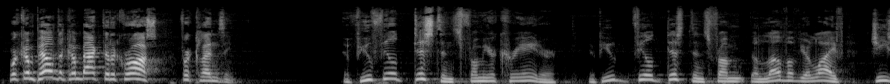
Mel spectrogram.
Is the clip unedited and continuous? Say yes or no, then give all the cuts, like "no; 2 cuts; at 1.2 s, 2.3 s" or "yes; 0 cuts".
no; 1 cut; at 3.2 s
